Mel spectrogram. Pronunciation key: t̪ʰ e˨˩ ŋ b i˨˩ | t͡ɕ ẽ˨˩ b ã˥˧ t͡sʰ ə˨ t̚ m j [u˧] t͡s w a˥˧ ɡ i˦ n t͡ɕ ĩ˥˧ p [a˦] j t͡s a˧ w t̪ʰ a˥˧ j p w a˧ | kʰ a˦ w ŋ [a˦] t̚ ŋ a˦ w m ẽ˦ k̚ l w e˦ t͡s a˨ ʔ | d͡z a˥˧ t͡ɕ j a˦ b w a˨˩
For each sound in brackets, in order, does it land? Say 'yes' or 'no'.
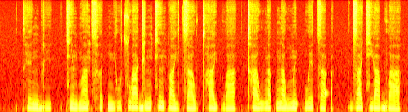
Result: no, no, yes

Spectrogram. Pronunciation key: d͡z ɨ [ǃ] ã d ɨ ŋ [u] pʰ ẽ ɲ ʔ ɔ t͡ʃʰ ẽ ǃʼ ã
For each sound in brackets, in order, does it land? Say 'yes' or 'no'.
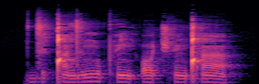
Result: yes, yes

